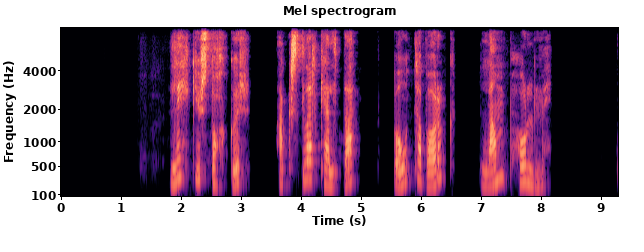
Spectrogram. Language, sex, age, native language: Icelandic, female, 30-39, Icelandic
